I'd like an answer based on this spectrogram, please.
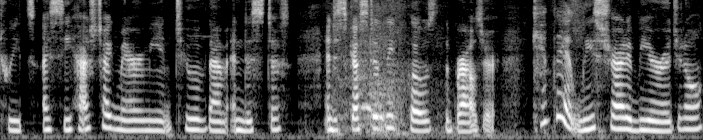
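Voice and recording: Someone reads aloud. The voice is natural.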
